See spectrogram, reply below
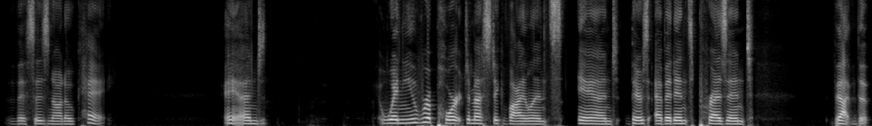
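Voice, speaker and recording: Young woman podcast host, slow emotional monologue, smooth clear voice, dry close sound. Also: medium pitch, no echo. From Canada. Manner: emotional, halting, with restarts. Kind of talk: personal storytelling monologue.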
